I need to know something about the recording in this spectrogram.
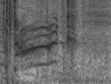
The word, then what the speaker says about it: Batak: I believe you're pronouncing his name wrong. I believe it's Batak! Batak!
